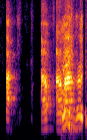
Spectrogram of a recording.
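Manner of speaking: long pause, then a halting stammer; hesitant owning-up. Retold or imitated. Extra answering the assistant director's search, hesitant.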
